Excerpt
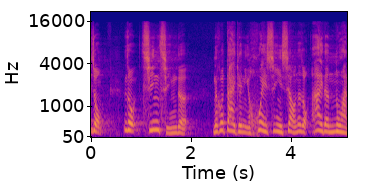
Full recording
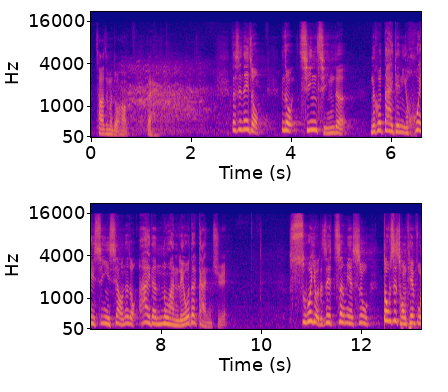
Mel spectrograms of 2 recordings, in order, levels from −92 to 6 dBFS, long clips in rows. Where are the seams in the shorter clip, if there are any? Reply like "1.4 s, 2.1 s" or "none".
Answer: none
